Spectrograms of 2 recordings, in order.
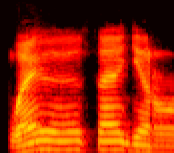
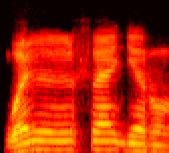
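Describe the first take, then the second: Both takes have the same delivery.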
